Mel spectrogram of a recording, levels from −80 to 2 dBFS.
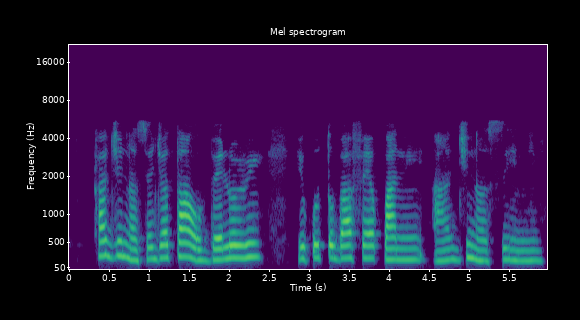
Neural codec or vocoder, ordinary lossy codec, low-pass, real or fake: vocoder, 44.1 kHz, 128 mel bands, Pupu-Vocoder; none; 5.4 kHz; fake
